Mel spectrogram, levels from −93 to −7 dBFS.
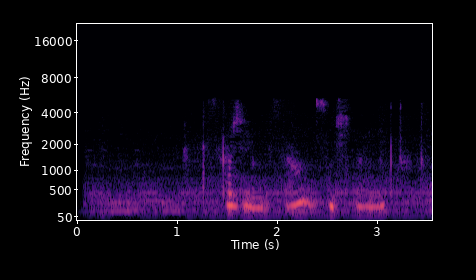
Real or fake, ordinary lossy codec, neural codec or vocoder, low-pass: fake; MP3, 24 kbps; autoencoder, 22.05 kHz, a latent of 192 numbers a frame, VITS, trained on one speaker; 5.4 kHz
